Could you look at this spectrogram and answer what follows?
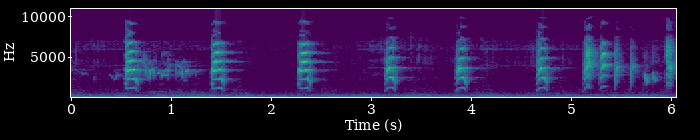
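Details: Long-tailed shrike calls for luring: nasal, harsh notes repeated about every three-quarters of a second, ending in a quicker burst of mixed chattering notes, with a low hum underneath.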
